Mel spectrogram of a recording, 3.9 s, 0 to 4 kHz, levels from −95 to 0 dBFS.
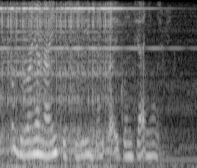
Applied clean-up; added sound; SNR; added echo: none; Telephone; 2 dB; none.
